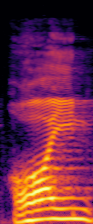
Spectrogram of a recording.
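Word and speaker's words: غ: জবর গন জের গি গন পেশ গু আগের হরফটি বানান ছাড়া বলুন আউ পরের হরফটি বানান ছাড়া বলুন আবার বলুন গন হরফটি মোটা অক্ষর উচ্চারণ করার সময় অবশ্যই মোটা করে বলতে হবে আইন এবং গন হরফটি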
